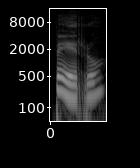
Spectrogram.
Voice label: "perro" Spanish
